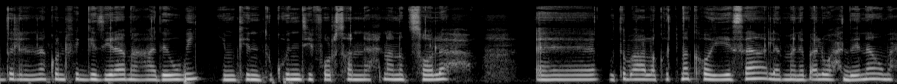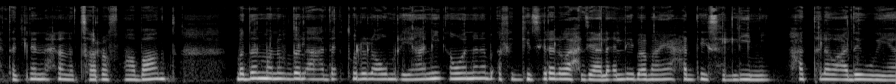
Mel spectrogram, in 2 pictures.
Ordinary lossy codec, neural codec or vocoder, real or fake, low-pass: none; none; real; 19.8 kHz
